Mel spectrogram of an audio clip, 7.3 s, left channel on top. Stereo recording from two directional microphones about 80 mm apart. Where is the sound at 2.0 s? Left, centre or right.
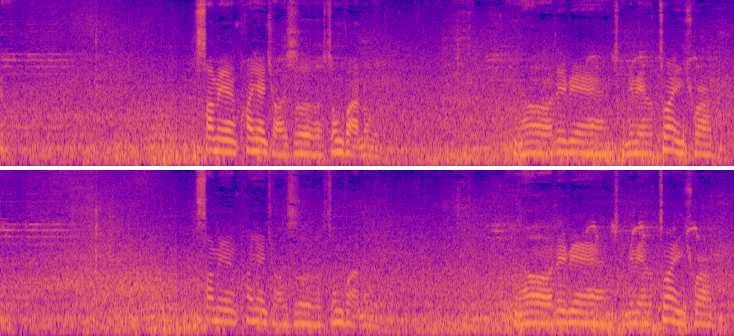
Left.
